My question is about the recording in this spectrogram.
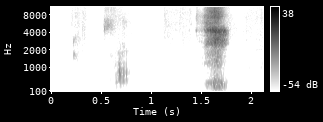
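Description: Near silence, then a short intake of breath by a man about a second and a half in, with a faint mouth click before it.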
